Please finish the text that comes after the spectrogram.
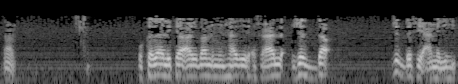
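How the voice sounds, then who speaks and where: A man teaching a classical grammar lesson, measured and patient, repeating and spelling out word forms slowly. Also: medium pitch, steady tone. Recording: dull lo-fi recording with faint hum.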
